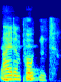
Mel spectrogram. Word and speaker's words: idempotent: Did I pronounce that correctly? Adam potency. No, you good? Yeah. Close enough. Idempotent. There you go.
